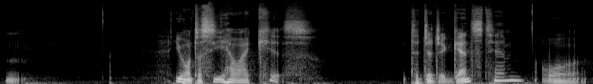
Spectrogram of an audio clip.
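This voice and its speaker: A man playing a gentle, courtly merman prince who speaks tenderly, politely and a little bashfully in a romantic fantasy audio drama. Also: sits low, wildly swooping pitch, slow, no room sound, clean studio sound, voice pushed up, exaggerated voice. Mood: tender, affectionate.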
